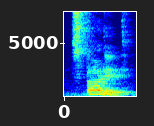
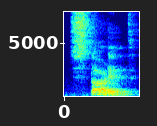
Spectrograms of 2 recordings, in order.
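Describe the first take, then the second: No difference in how they are said.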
